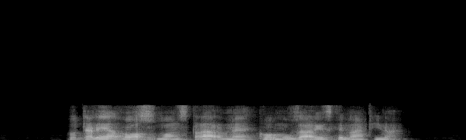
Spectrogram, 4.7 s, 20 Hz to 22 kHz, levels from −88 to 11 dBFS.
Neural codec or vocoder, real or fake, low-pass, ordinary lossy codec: codec, 16 kHz in and 24 kHz out, 0.6 kbps, FireRedTTS-2 codec; fake; 5.4 kHz; AAC, 24 kbps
